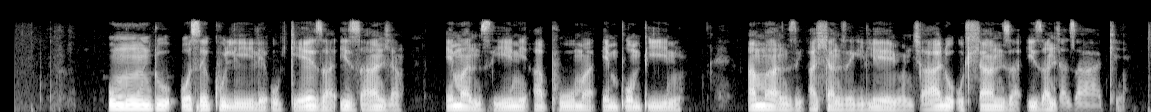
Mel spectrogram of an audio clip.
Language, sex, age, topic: North Ndebele, male, 25-35, health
